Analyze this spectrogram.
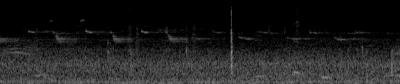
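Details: A European robin in Tivoli landscape park, Ljubljana, on 28 March 2022, sings faint, thin, high whistled notes in quick varied phrases over a steady low rumble of distant background noise.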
